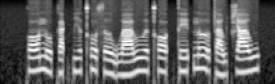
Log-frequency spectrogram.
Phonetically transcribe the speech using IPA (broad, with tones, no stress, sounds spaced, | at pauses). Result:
k ɔː˧˥ n o˧˩ k a˧ k̚ p i˧˥ ə̯ kʰ o˥˨ s ɤː˧˩ w ʋ a˩˧ ʋ u˧ ə̯ kʰ ɔː˧ t̚ t̪ eː˧˥ p̚ n ɤː˥˨ t̪ a˩˧ w t͡ɕ a˧˥ w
